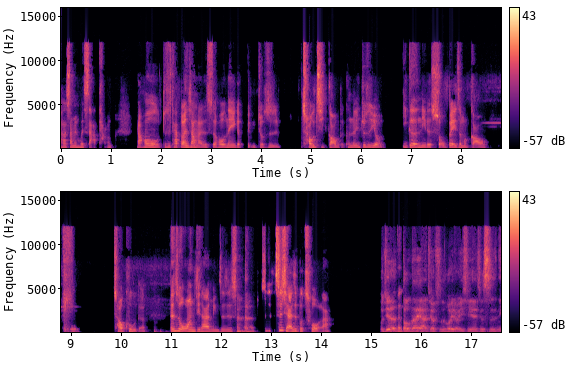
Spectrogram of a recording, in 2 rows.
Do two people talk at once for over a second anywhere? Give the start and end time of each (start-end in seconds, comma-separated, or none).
none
